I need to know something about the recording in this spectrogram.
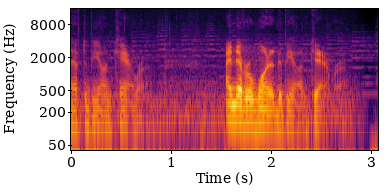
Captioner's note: none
